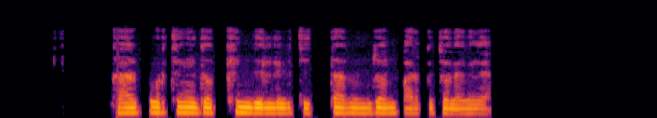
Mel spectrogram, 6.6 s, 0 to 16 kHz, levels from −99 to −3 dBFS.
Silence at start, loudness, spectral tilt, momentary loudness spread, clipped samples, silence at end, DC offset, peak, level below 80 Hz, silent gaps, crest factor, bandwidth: 1.15 s; -29 LUFS; -8 dB/octave; 11 LU; under 0.1%; 1.65 s; under 0.1%; -12 dBFS; -66 dBFS; 1.42-1.49 s, 2.16-2.26 s, 2.94-2.98 s, 3.17-3.30 s, 4.21-4.27 s; 18 dB; 7.2 kHz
